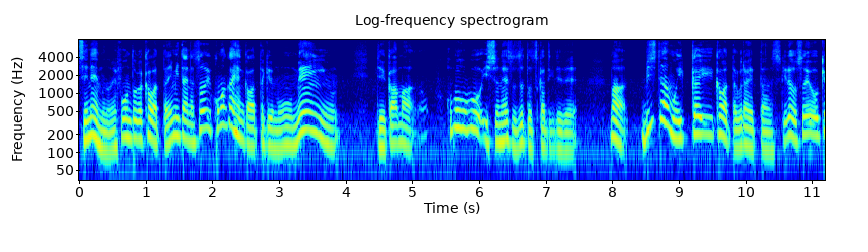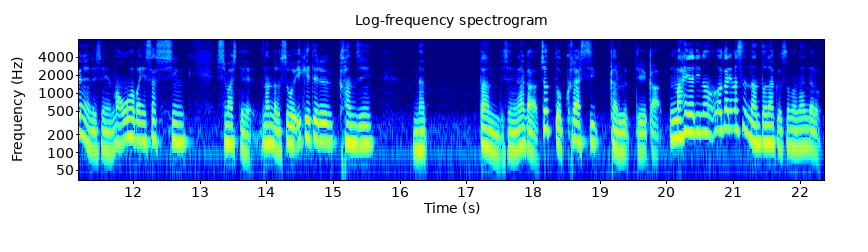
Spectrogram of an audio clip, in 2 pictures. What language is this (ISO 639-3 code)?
jpn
